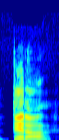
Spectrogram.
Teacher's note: And the dera is what happens when terra under goes renaku. You voice the first syllable. So it turns the t into a d.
